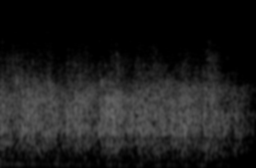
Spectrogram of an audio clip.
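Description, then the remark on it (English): A church audience claps their hands together in praise of Jesus, a dense, steady burst of applause lasting a few seconds, then beginning to fade slightly toward the end. “Can you give Jesus one hand clap of praise?”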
